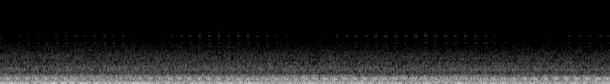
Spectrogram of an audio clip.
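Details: 1-year-old Porsche Macan: low, uneven rumble with faint rough flutter while running; abnormal noise, source unknown.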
